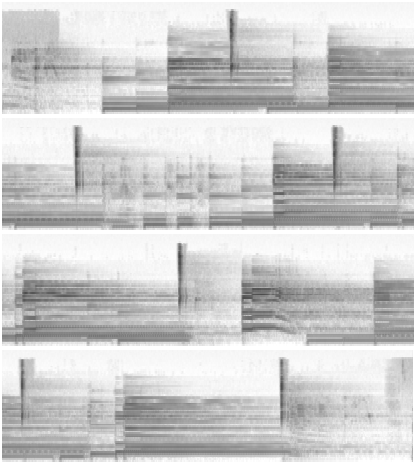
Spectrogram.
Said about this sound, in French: On écoute un petit extrait du salon live session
